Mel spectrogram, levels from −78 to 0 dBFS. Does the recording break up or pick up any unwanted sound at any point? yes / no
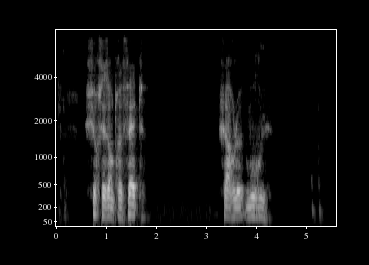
no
